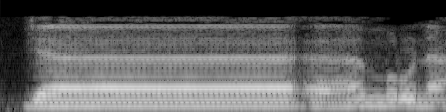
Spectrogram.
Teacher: جاء أمرنا هذا المد مع المشبع الإشباع ست حركات لأنه بعدها ميم ساكنة صار مد لازم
